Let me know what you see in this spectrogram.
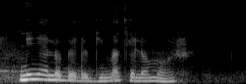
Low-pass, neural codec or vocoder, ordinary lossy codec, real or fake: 19.8 kHz; none; Opus, 32 kbps; real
